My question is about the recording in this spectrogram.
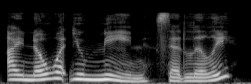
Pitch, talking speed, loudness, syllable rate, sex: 205 Hz, 165 wpm, -15 LUFS, 3.2 syllables/s, female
